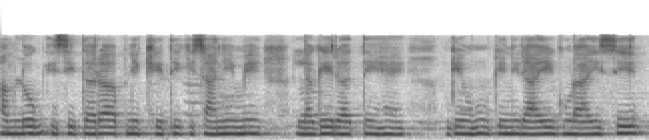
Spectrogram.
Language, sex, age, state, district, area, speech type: Hindi, female, 18-30, Uttar Pradesh, Prayagraj, rural, spontaneous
